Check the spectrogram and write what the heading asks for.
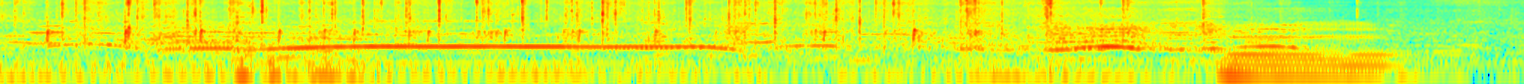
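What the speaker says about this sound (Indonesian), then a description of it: "Tepukan." A crowd at a protest at an election supervisory office breaks into applause and cheering, loud and close, while a voice keeps talking over the clapping and a brief burst of cheering ends it.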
